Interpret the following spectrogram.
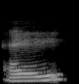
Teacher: a lot of words had the A sound, which is down a little bit lower, your jaw's lower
